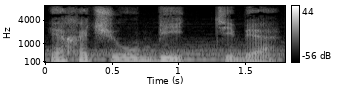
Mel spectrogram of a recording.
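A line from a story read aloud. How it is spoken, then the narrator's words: Quiet. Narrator (Russian): тихо сказал Луи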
